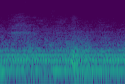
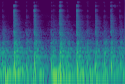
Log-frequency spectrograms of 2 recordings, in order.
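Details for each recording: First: Samsung dryer after a repair to cure a thumping noise: quiet, even drum hum with only faint, irregular light bumps and no heavy rhythmic thumping; runs normally after repair. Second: Samsung dryer, unplugged, with the drum turned by hand: heavy, dull, uneven thumps about four a second, caused by the drum felt seal having come off and unbalancing the drum.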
